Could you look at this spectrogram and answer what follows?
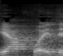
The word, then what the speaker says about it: Yahweh: The Jewish Encyclopedia, Jehovah, a mispronunciation of the Hebrew Yahweh, the name of Elohim, which again, they're saying G-O-D. The pronunciation of Jehovah is grammatically impossible.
